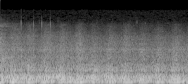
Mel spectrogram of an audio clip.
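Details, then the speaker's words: Passing freight train, last car a center-beam lumber car: steady rolling rumble with rapid, rhythmic repeating clacks; a wheel thump the trackside observer suspects comes from a major chip in a wheel needing replacement. "It sounds like they need a brand new wheel. Sounds like it's got a major chip on it."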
